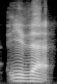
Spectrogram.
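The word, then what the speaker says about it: إِذَا: Ya, La ini yang keempat idza. Ini bacanya idza bil fathah.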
